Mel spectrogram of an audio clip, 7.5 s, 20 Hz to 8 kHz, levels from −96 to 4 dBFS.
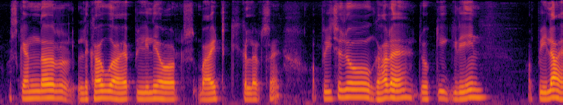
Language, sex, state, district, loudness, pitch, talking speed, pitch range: Hindi, male, Maharashtra, Pune, -26 LUFS, 145 Hz, 150 wpm, 135-160 Hz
